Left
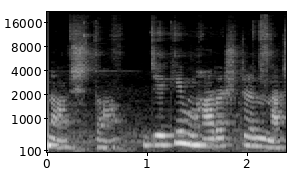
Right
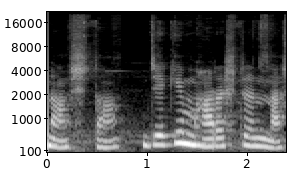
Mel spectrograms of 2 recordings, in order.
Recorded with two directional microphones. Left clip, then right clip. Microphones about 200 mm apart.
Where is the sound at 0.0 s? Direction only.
40° right (ahead or behind).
